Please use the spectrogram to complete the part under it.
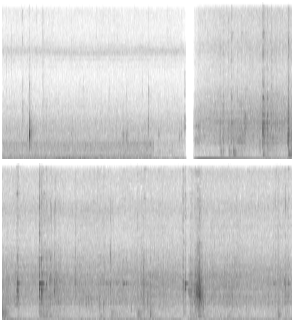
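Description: Anchovy and onion fritters fry in hot oil with a constant close sizzle scattered with sharp crackles and pops, briefly cut off once before resuming, with no one talking.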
